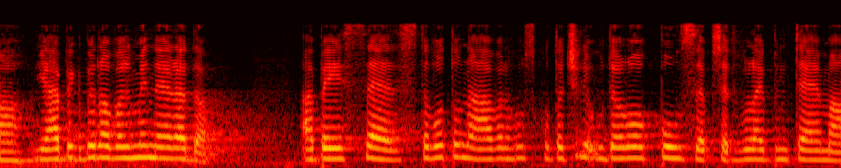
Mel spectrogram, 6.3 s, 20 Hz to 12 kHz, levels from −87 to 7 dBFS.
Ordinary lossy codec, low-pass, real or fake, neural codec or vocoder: MP3, 96 kbps; 7.2 kHz; fake; codec, 16 kHz, 0.4 kbps, LongCat-Audio-Codec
